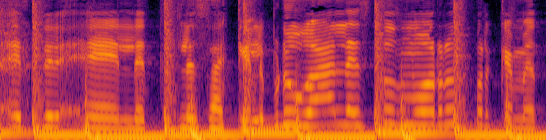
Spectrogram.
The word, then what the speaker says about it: Brugal: Y llevamos el, el Bruggle. ¿Cómo se dice? ¿A quién? Al Bruggle. Al Bruggle. Al Brugal.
